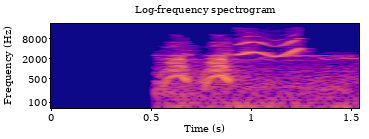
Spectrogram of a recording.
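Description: A dog gives a few short, high-pitched yelping barks in quick succession, fairly quiet and alone, with a faint hiss behind them.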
